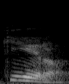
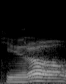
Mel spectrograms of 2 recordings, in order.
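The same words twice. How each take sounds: First: "quiero" stressed on "quie"; penultimate-syllable stress. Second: "quiero" wrongly stressed on the last syllable "ro"; wrong final stress. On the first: Teacher showing student the stress rule, penultimate stress on "quiero". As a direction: hit the first syllable of "quiero", let "ro" fall. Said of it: "The penultimate syllable". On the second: Teacher showing what not to say, final stress on "quiero". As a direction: lean hard on "ro" in "quiero". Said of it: "We're not saying quiero". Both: Shown as a demonstration.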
